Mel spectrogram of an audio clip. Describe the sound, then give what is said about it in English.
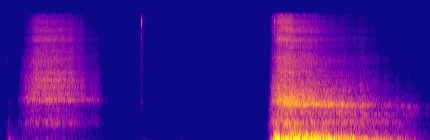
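A slow, relaxing exhale during a breathing relaxation exercise comes as a long, loud breathy outflow of about two seconds that fades gradually. A short, faint breath comes before it, and no one talks. “then let yourself exhale and let the body relax and notice how the body relaxes as you exhale.”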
